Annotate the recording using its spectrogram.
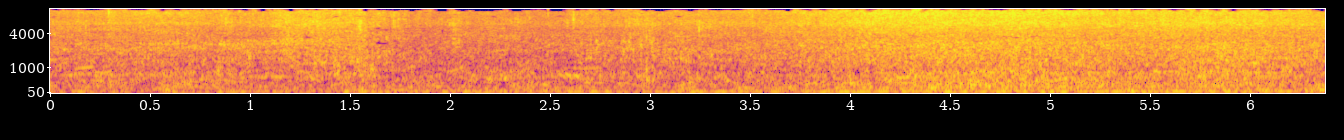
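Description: Small waves breaking and washing up the sand at the water's edge, with wind rumbling on the microphone. The surf swells a little about four seconds in.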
